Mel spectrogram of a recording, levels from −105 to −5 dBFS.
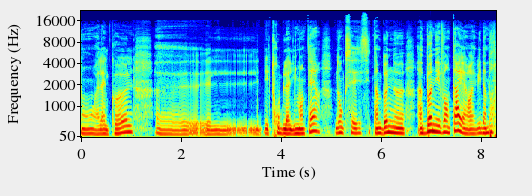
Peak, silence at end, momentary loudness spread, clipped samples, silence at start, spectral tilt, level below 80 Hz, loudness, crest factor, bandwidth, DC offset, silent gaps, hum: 0 dBFS; 0 s; 12 LU; under 0.1%; 0 s; -7.5 dB/octave; -40 dBFS; -17 LUFS; 16 dB; 13 kHz; 0.5%; none; none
